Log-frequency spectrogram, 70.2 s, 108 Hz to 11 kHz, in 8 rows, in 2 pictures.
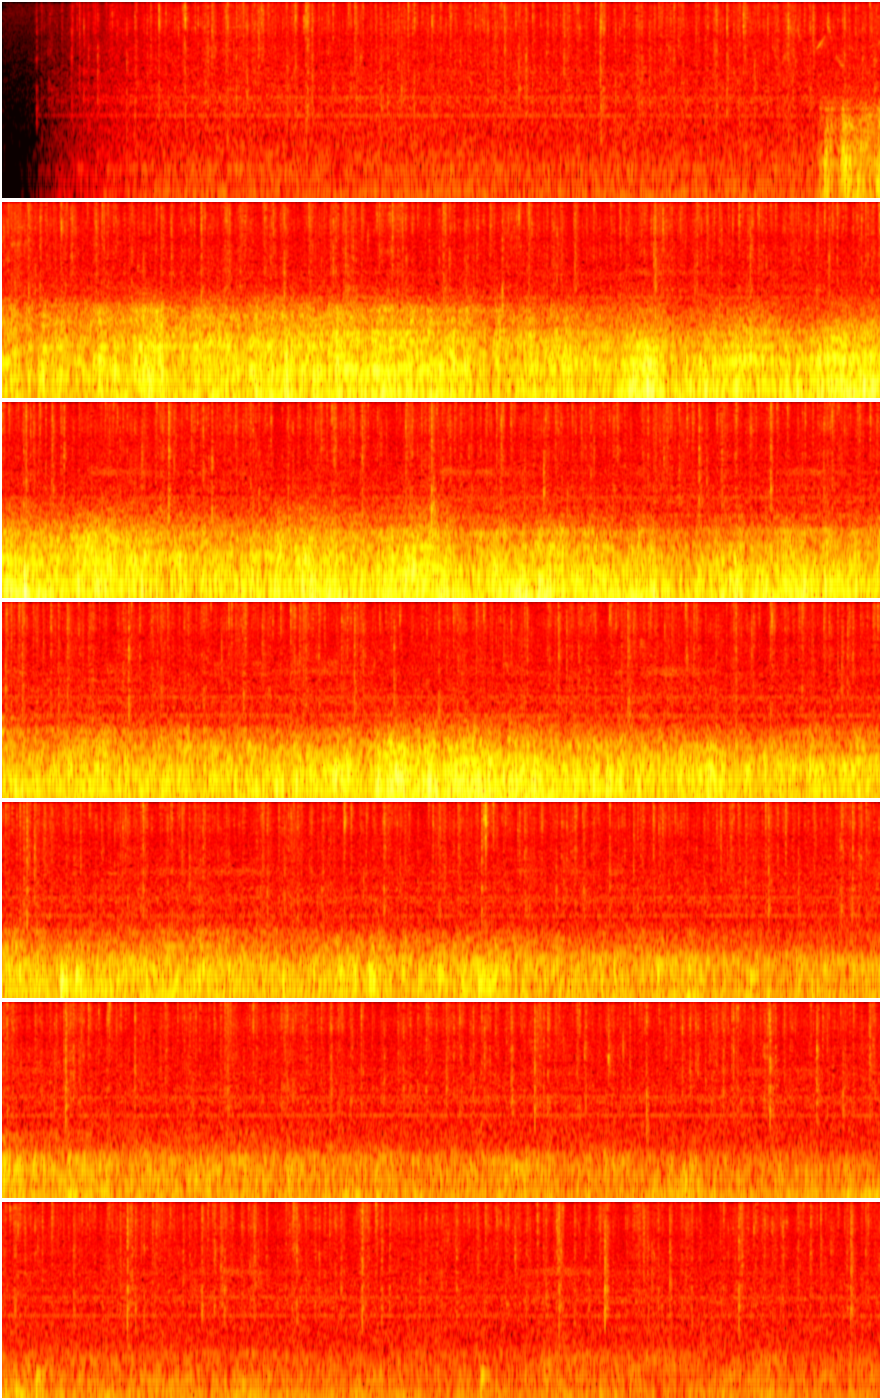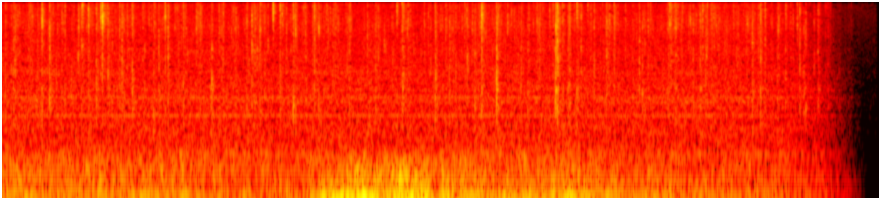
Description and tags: Recorded during a summer thunder storm with a t-bone SC400 condenser mic.
thunder-roll, thunder, thunder-storm, rain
